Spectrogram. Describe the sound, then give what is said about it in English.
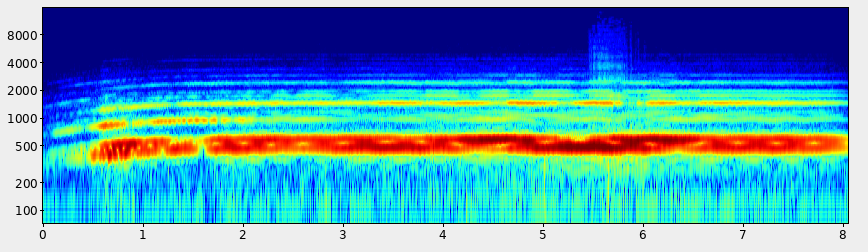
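A civil defense all-clear siren, signalling that people can leave cover after a fallout warning, swells up at the start, then holds one loud, steady, unwavering note for about eight seconds, with no voices. “Here is the all-clear warning.”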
